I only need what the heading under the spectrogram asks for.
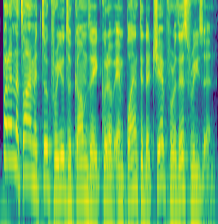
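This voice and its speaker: A man doing a shrill entitled mother. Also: big pitch swings, normal speed, soft background music. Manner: insistent, demanding.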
